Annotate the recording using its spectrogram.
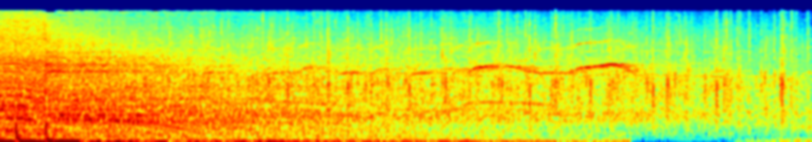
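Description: A studio audience applauding and cheering, fading away over a few seconds. Background music plays under it and cuts off about half a second in.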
